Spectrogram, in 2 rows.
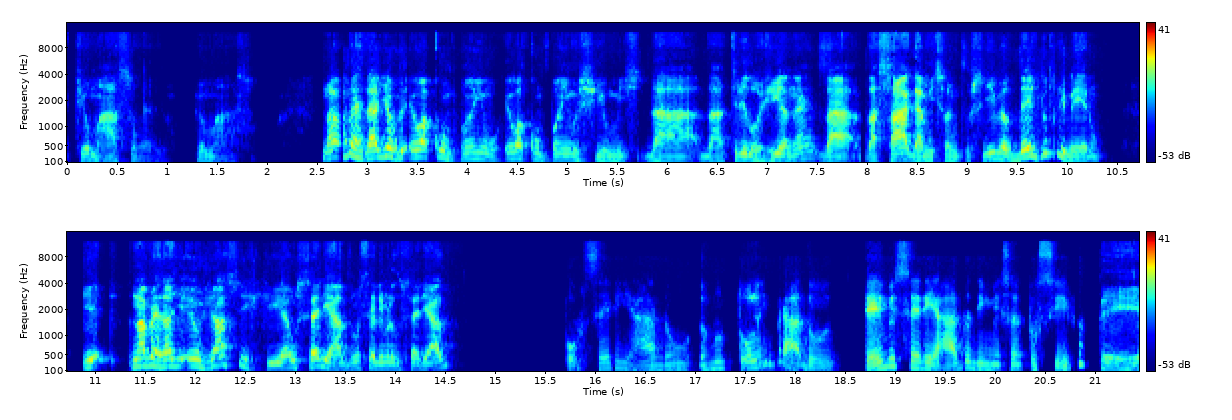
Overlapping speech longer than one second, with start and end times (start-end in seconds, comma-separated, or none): none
